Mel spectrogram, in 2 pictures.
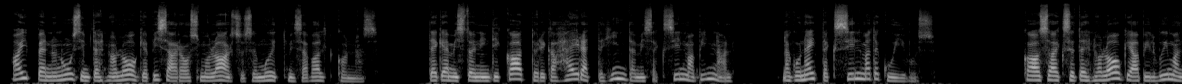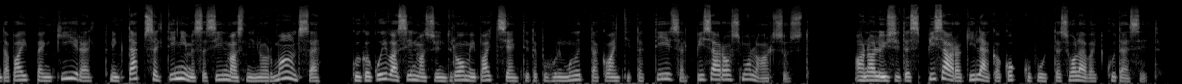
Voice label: female estonian voice over narrative

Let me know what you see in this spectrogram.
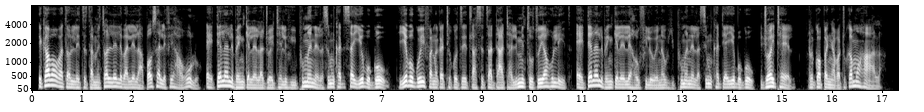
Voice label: male sesotho voice over talent sales

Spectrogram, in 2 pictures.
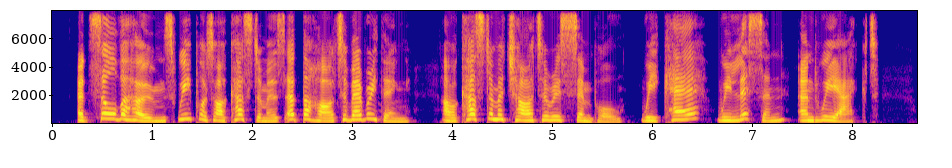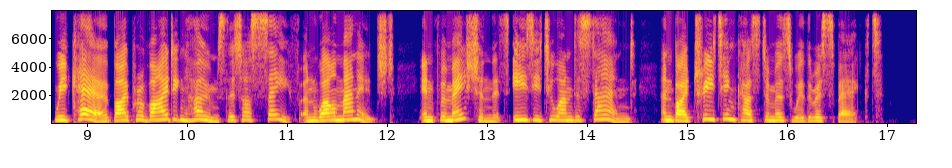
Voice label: female british voice over sales; english british

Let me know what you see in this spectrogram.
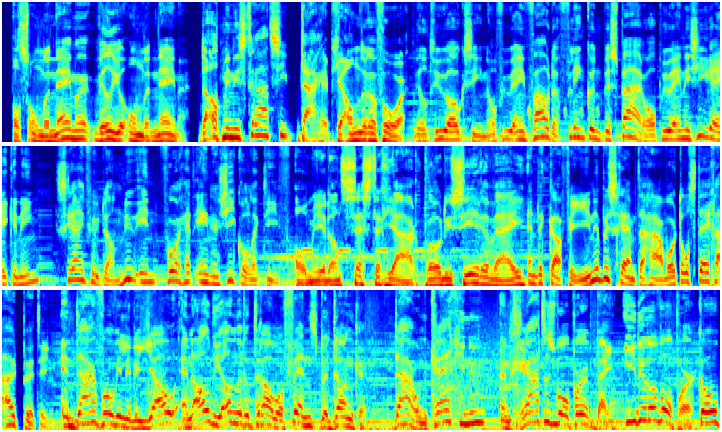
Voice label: male dutch voice over talent sales

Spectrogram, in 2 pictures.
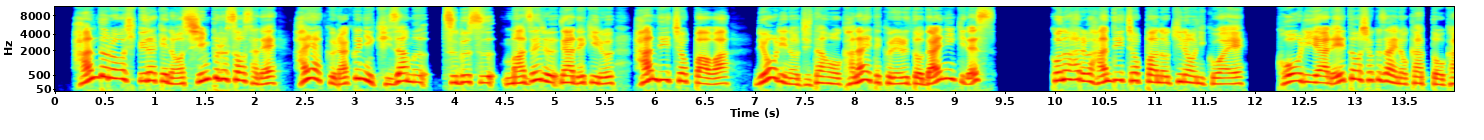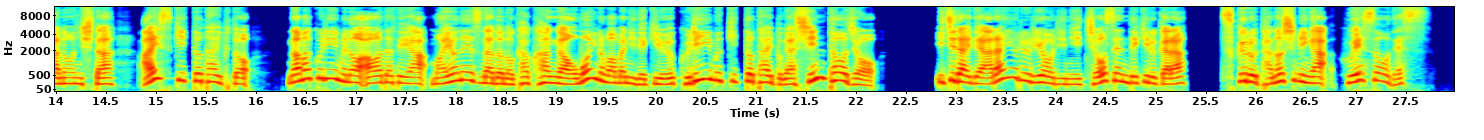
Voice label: female japanese voice over sales

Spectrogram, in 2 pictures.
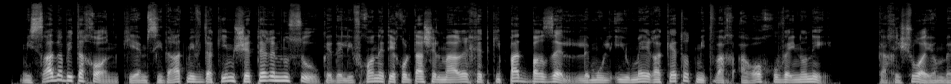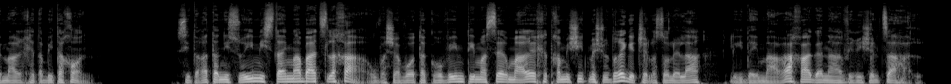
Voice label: male hebrew voice over upbeat

